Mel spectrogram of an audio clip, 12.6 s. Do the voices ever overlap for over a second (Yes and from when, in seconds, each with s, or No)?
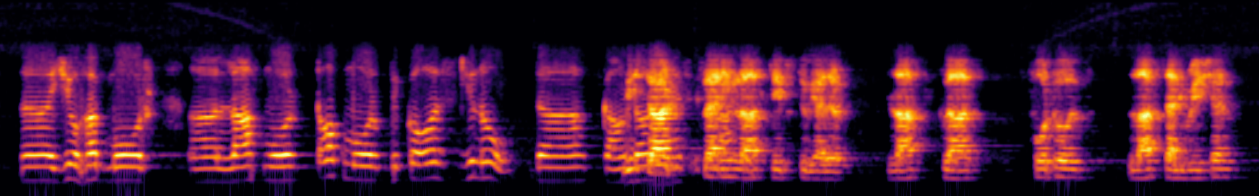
Yes, from 6.3 s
